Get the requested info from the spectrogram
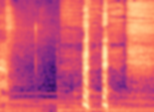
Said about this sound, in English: My stalker turned out to be an overweight creamsicle-colored cat, with black ears and an indifferent disposition, aside from me scaring it.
